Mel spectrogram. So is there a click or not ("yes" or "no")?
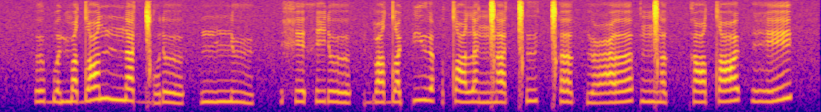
yes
